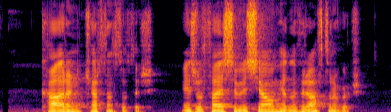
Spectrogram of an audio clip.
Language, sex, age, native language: Icelandic, male, 30-39, Icelandic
